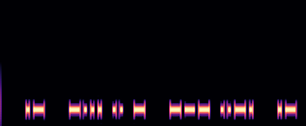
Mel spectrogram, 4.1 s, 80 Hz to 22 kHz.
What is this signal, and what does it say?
Morse code, heard as a keyed tone, about 25 wpm, 600 Hz. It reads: A BIT OF A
